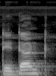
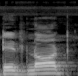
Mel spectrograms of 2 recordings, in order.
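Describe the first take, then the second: First: The words are merged into one contracted word. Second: Both words are said fully and separately.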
